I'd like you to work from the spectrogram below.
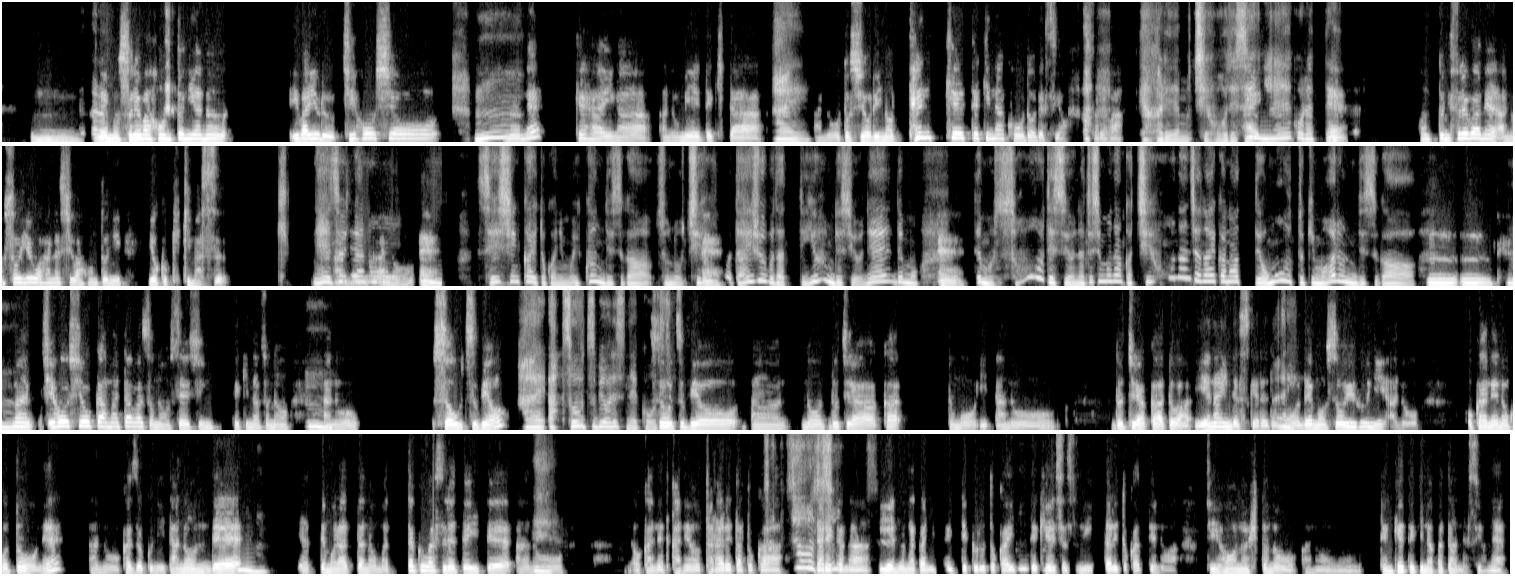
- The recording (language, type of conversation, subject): Japanese, advice, 親の介護のために生活を変えるべきか迷っているとき、どう判断すればよいですか？
- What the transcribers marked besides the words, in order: stressed: "典型的"; other noise; other background noise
